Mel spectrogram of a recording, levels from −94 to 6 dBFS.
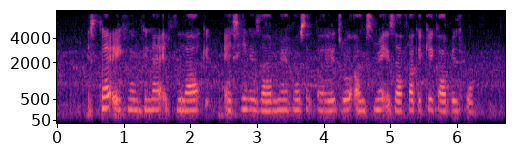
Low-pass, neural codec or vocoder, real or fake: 7.2 kHz; vocoder, 22.05 kHz, 80 mel bands, HiFi-GAN; fake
